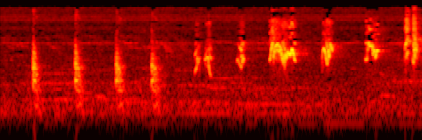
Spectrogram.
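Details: Javan myna singing in the morning as a lure for other mynas: evenly spaced clicks, then louder harsh raspy squawks in short bursts, about one every half second.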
